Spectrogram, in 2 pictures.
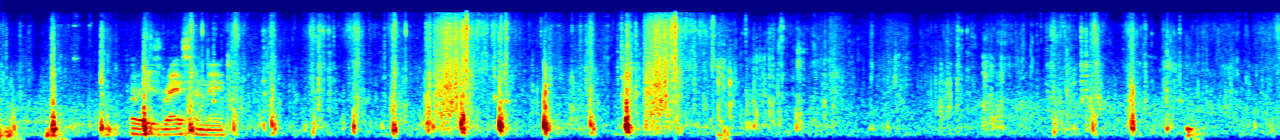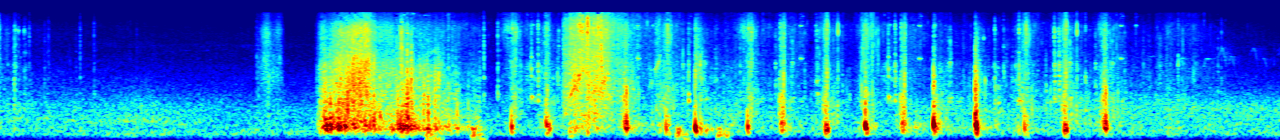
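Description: Footsteps rustle through tall grass and brush.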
